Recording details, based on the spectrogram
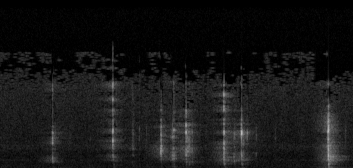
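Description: Sparse, crisp keystrokes on a computer keyboard, about nine separate clicks in an uneven rhythm over a quiet room, faint and close, ending with a slightly louder clustered tap.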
